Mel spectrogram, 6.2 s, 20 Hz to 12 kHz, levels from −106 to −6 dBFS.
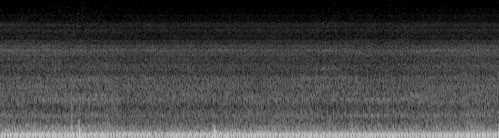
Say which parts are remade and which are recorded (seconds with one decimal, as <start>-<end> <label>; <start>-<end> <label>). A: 0.0-0.5 remade; 0.5-1.3 recorded; 1.3-4.0 remade; 4.0-5.1 recorded; 5.1-6.2 remade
